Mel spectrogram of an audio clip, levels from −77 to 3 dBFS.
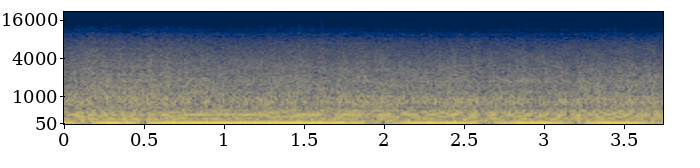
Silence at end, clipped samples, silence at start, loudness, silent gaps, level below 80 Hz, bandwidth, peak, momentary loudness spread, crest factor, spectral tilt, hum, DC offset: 0 s; 0.7%; 0 s; -9 LUFS; none; -8 dBFS; 7.4 kHz; 0 dBFS; 3 LU; 8 dB; -7.5 dB/octave; none; 2%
